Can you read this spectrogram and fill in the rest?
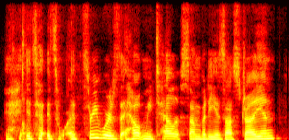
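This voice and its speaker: A woman's voice: fairly low pitch, fairly quick, darkish tone. A woman chatting casually while she paints miniatures on a livestream. She laughs often and often restarts her words.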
